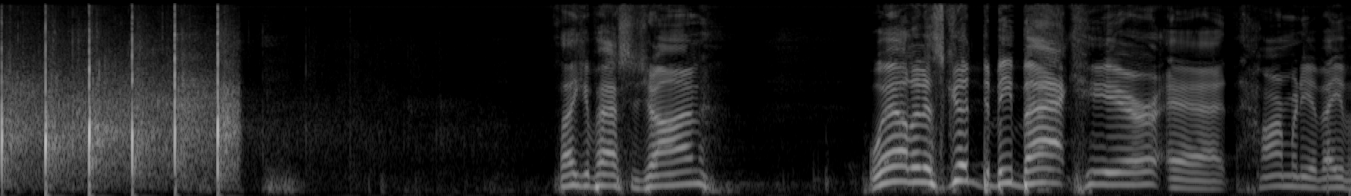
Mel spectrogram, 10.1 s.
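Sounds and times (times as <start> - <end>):
audience at a church gathering applauding: 0.0 - 3.7
speech: 4.2 - 5.4, 6.6 - 10.1.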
